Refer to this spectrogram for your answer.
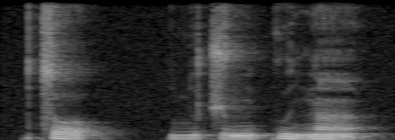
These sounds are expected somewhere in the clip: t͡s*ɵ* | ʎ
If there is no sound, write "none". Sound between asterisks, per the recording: ɔ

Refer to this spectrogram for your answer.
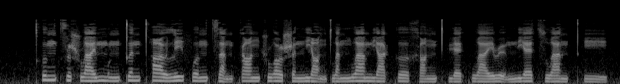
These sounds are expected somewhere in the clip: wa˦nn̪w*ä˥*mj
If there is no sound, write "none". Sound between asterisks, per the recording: ä˥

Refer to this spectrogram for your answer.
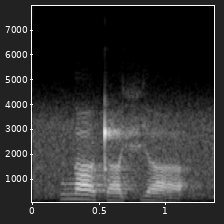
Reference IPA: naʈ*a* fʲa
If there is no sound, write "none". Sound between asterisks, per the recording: a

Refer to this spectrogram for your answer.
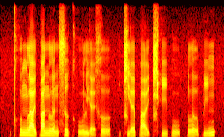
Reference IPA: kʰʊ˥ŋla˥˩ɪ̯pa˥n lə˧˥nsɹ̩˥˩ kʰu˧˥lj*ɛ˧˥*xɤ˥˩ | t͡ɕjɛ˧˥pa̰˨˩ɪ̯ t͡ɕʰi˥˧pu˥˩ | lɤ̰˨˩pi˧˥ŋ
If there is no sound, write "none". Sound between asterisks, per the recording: ɛ̰˨˩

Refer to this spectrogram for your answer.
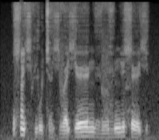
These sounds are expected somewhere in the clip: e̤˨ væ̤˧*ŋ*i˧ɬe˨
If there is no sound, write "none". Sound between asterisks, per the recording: ŋ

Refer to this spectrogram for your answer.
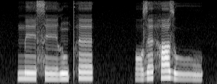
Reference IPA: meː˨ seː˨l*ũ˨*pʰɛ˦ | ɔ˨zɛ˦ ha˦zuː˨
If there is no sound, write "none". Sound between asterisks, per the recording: ũ˨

